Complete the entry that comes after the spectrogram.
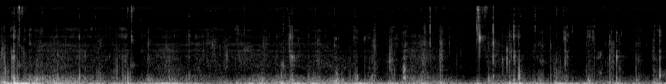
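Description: Close-miked chewing of a mouthful of carne asada burrito, with many short mouth clicks.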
